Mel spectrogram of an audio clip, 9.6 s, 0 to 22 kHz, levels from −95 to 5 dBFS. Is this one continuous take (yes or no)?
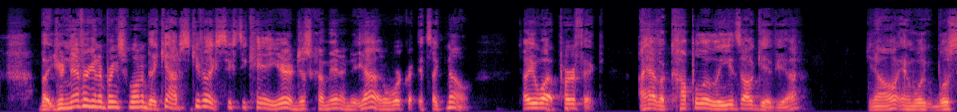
yes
